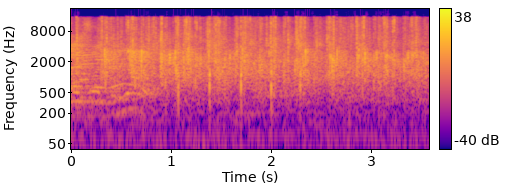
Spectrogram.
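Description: A church congregation bursts into loud applause for the Lord, a full crowd clapping that swells at first and then holds steady.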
